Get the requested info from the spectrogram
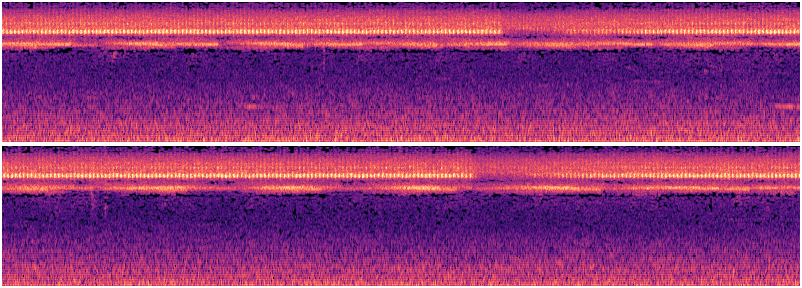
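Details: Ambient starry night with crickets and calm wind: many insects trilling together in a high, bright, rapidly pulsing buzz that never stops, dipping briefly in volume twice before resuming at full strength.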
